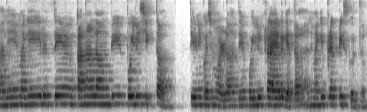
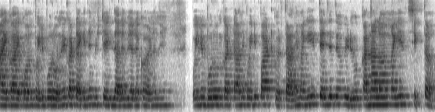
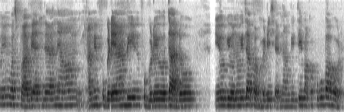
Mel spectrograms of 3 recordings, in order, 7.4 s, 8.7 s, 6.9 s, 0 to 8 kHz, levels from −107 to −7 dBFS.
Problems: background sounds at intervals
